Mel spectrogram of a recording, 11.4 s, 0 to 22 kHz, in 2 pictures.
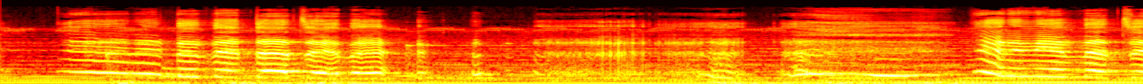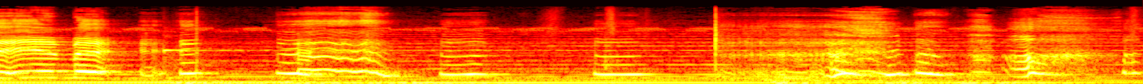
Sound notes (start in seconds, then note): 8.0 sobs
